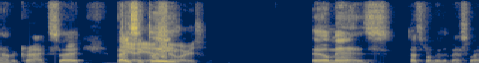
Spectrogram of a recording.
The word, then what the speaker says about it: Hermès: to say that but without the H the film is oh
